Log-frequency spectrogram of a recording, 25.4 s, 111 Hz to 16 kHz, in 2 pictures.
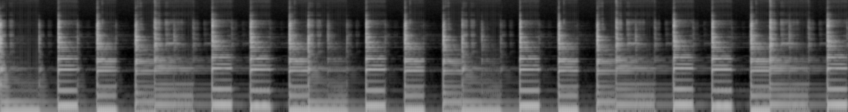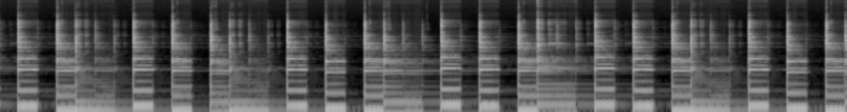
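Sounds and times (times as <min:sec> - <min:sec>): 
bass loop: 0:00.0 - 0:25.4.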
